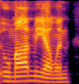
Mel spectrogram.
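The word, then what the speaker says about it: Umanmielen: So Princeley Oman Miellen uh to go along with a couple of other guys.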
